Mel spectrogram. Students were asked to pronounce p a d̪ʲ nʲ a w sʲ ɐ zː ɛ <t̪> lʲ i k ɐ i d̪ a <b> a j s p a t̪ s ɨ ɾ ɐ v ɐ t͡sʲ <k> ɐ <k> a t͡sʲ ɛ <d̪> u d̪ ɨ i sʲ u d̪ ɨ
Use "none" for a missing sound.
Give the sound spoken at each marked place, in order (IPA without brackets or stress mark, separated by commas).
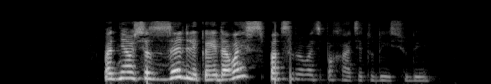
d̪, v, p, x, t̪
